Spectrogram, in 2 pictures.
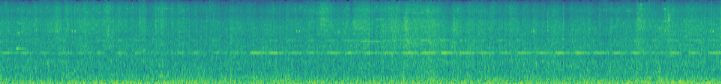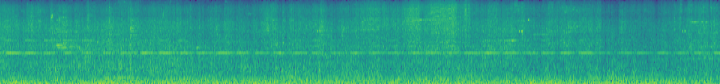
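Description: Freight train's hopper cars rolling steadily past: a continuous rumble of steel wheels on rail with clickety-clack, and a thin, steady high tone above it.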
